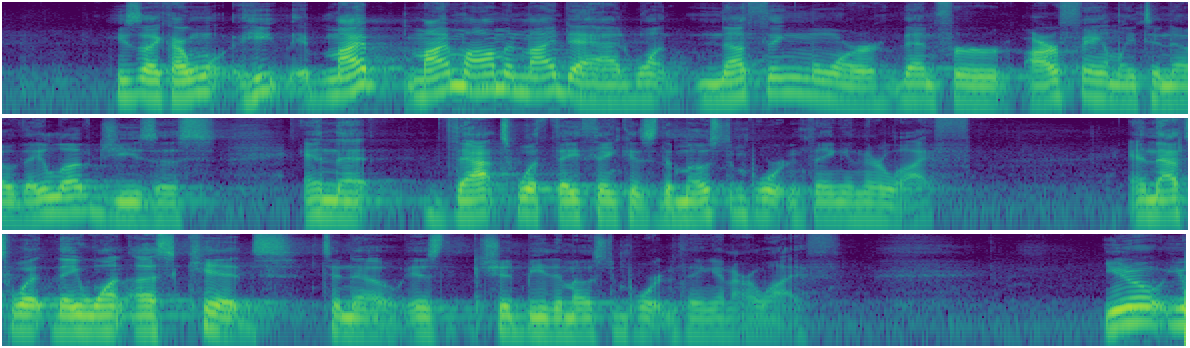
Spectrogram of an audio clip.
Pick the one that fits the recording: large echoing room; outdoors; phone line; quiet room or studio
large echoing room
